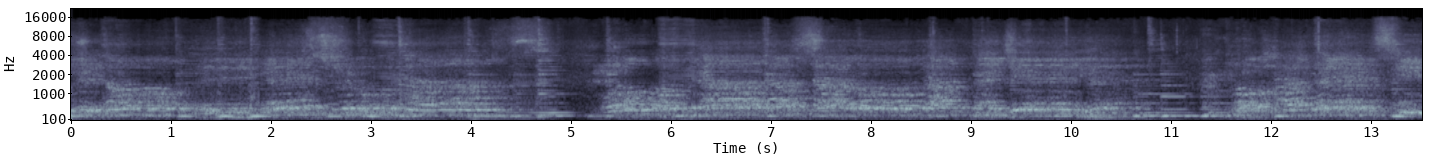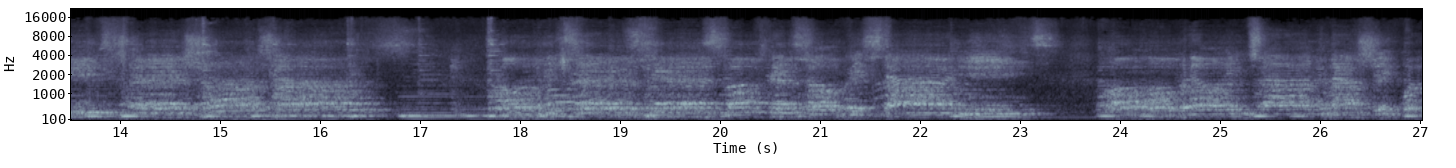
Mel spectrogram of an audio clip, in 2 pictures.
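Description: A room full of people singing a Polish scout song together, accompanied by a nylon-string acoustic guitar. The singing runs on in lines with short breaks between them, and a longer pause near the end.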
